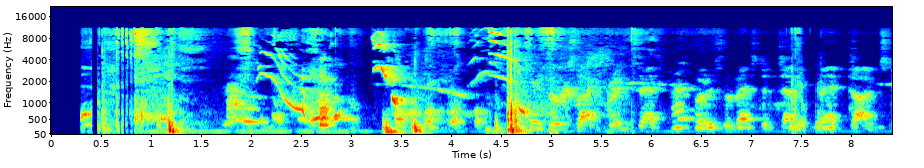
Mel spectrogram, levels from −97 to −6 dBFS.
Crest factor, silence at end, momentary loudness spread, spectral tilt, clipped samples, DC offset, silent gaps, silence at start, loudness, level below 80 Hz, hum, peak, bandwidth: 28 dB; 0.1 s; 17 LU; -4 dB/octave; under 0.1%; under 0.1%; none; 0.3 s; -27 LUFS; -52 dBFS; none; 0 dBFS; 11.5 kHz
